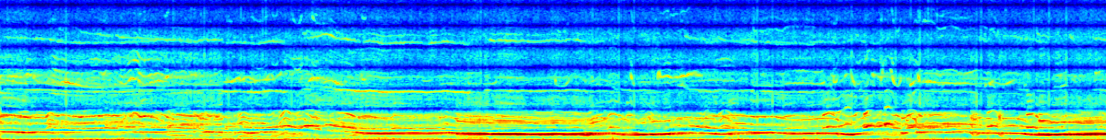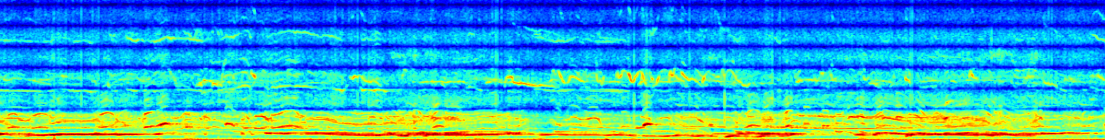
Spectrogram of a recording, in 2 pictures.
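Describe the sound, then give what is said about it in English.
Wolves, coyotes and wild dogs howl together in a canyon, a dense, continuous chorus of overlapping wavering howls and yips that rise and fall in pitch for the whole stretch. “Wolves, coyotes, wild dogs, all joined together in a wild chorus that sounds like this.”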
